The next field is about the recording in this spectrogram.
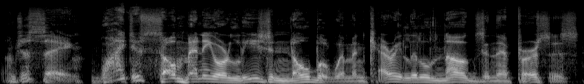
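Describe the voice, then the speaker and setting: Husky, low-voiced wry rogue. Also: male voice, big pitch swings, measured pace, a bit bright, no echo, full character voice. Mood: dry grumbling. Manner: wry, sardonic, teasing. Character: wry male storyteller rogue, sardonic and easygoing companion. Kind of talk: video game character banter.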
